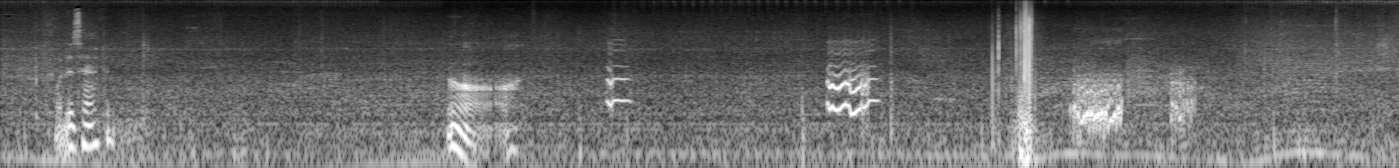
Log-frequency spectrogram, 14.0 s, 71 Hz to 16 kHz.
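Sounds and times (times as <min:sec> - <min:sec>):
speech: 0:00.7 - 0:01.3, 0:04.5 - 0:05.0
cat chirping meows: 0:06.0 - 0:06.4, 0:08.2 - 0:08.8, 0:10.7 - 0:12.0
cat purring while being petted: 0:06.0 - 0:06.4, 0:08.1 - 0:08.9, 0:09.9 - 0:12.2.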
